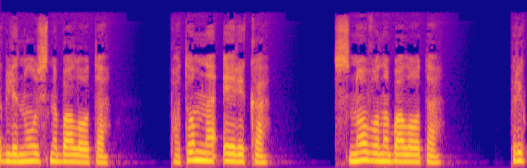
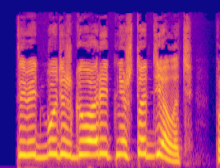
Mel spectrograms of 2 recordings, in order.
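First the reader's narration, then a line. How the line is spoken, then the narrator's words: Moaning. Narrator (Russian): простонала она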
